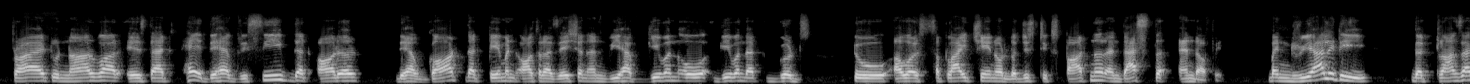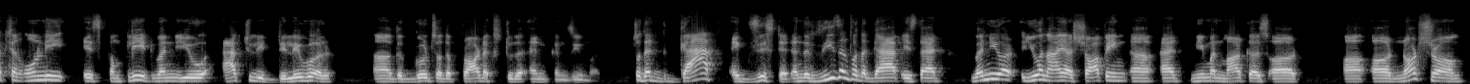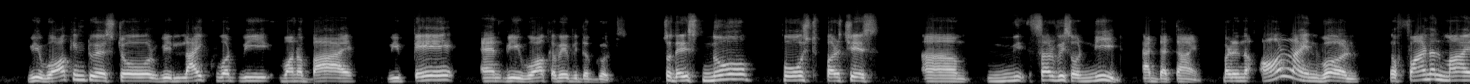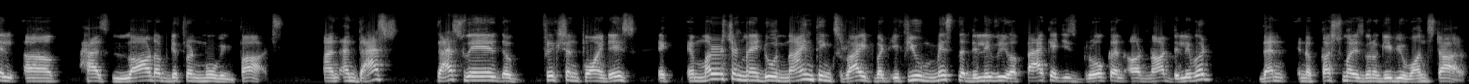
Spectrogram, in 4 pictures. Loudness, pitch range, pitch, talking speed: -17 LUFS, 150-180 Hz, 160 Hz, 185 wpm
